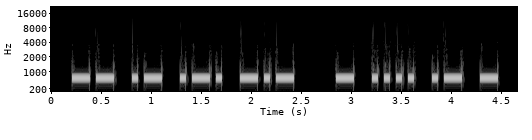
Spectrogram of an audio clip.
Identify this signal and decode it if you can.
Morse code, heard as a keyed tone, about 20 wpm, 700 Hz. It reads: MARK THAT
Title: Sentences from Top 1400 Words 20wpm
